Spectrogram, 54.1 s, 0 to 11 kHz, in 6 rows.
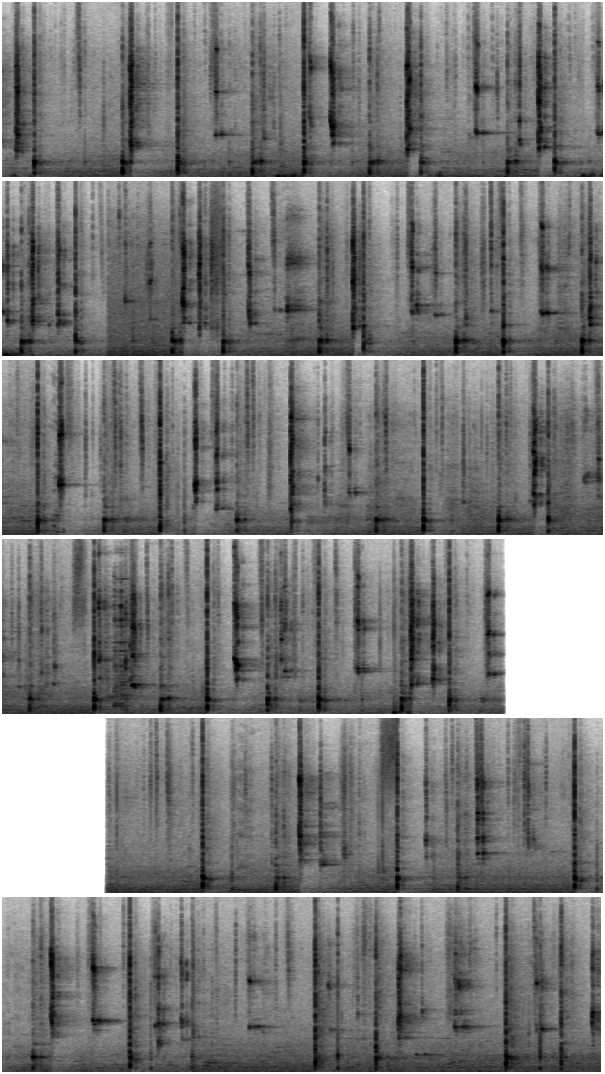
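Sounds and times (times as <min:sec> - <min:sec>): tennis balls bouncing on court: 0:00.0 - 0:34.0, 0:38.5 - 0:54.0
tennis balls popping off rackets: 0:00.0 - 0:34.0, 0:37.7 - 0:54.0.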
